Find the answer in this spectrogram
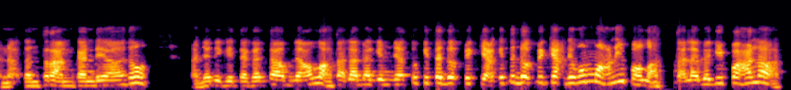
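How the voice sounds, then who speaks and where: Guy preaching, fairly high voice, repeats himself for emphasis, muffled lo-fi stream. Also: a little fast, a bit bright. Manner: emphatic, repeats phrases, chants Arabic quotations. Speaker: religious teacher. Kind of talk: sermon.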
